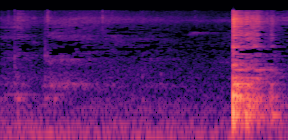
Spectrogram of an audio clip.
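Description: One sharp metallic clank of a stainless steel pot and its lid near the end, ringing briefly before it dies away; before it only faint small knocks.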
